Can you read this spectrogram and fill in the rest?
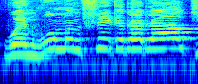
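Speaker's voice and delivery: ordinary delivery, nothing marked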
